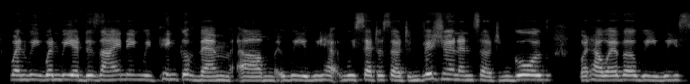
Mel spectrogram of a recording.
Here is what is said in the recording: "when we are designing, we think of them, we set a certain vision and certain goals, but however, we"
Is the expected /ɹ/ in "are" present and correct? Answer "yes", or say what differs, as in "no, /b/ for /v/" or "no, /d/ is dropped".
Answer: no, /w/ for /ɹ/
